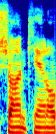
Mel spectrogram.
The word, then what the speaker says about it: Sean Cannell: So if you're just joining, my name is Sean Cannell, rhymes with YouTube channel.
